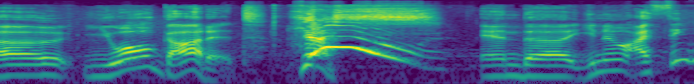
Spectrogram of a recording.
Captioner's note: group cheers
